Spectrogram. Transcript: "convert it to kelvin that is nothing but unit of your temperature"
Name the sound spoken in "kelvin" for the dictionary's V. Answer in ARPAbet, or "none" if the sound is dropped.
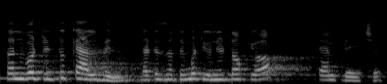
B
